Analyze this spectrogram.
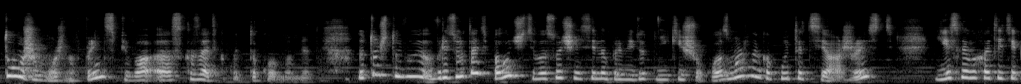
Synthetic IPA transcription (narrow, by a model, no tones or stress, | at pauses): t̪o̞ʐɨmo̞̰ʐnəfpɾʲint̪sɨ̥pʲɪvaskɐzatʲkɐ̥ko̞jt̪ə̥t̪ɐko̞̰jmɐ̰mʲḛnt̪not̪oʂt̪o̞vɨvɾʲɪzʊlʲt̪atʲɪ̥pɐlˠut͡ɕɪ̥tʲɪvaso̞t͡ɕɪnʲsʲilʲnəpɾəvʲɪdʲo̞t̪nʲekʲɪjʂo̰kvɐzmo̞ʐnəkɐkujʊt̪ətʲa̰ʐɨsʲtʲjesʲlʲɪvɨxɐtʲitʲɪ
